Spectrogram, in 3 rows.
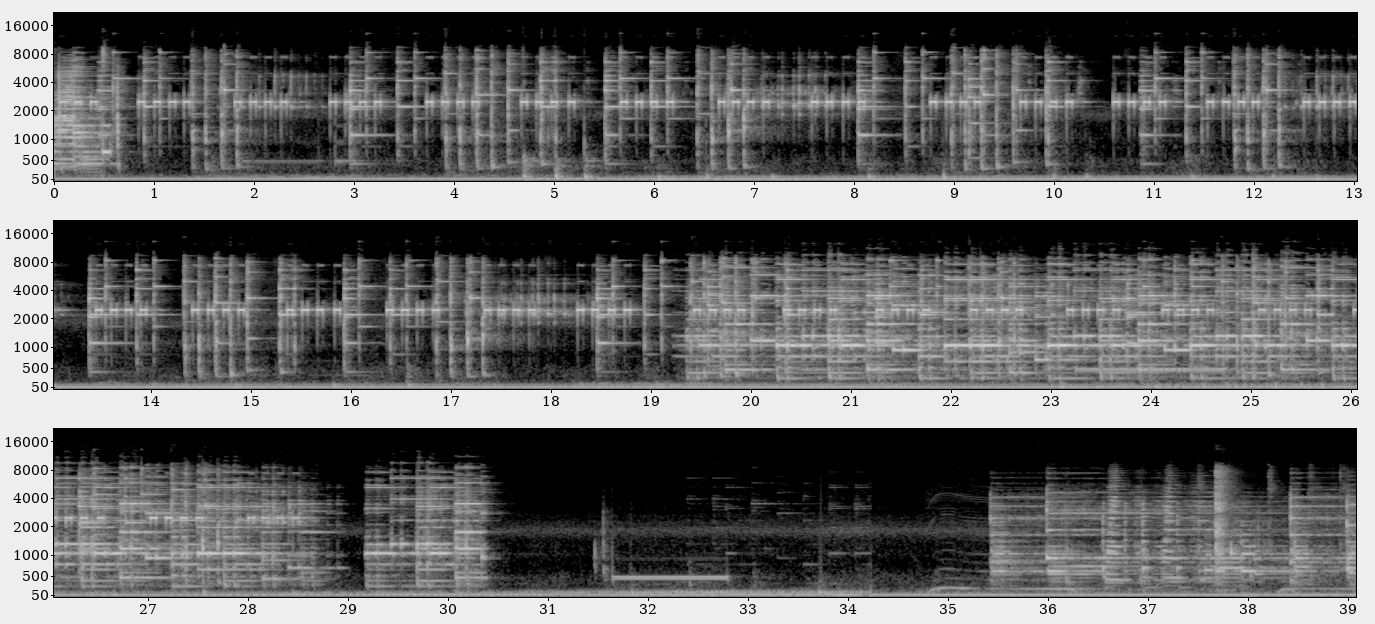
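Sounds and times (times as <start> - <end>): marimba-like ringtone melody: 0.0 - 28.7
phone ringtone with pulsing beep: 0.0 - 30.5, 31.7 - 34.2
steady low hum: 28.9 - 39.0.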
